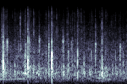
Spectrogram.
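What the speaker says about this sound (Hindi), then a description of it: "साहब सिंह जी के लिए एक बार जोरदार तालियां" An audience claps steadily at a BJP rural rally, the applause dense and sustained across a short stretch with no clear voice over it.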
